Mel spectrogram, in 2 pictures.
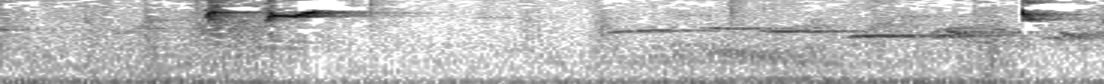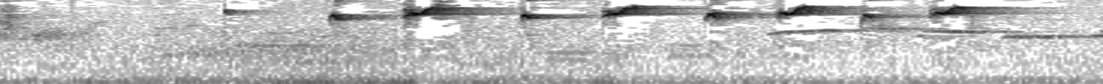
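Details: Scarlet-backed flowerpecker song mixing high, thin, sharp ticks with lower slurred twitters, ending in a quick regular run of six or seven piercing high notes.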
